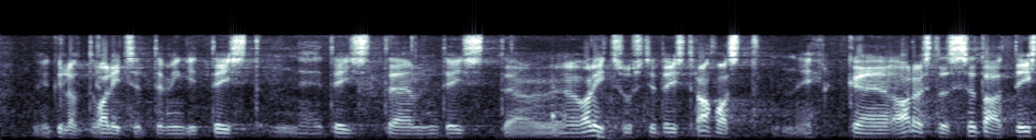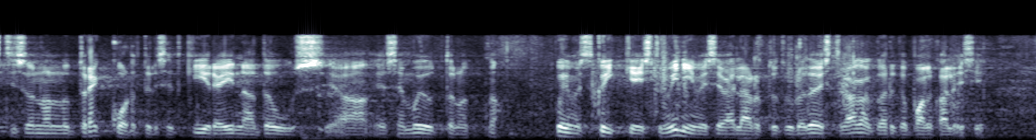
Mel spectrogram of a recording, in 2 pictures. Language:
Estonian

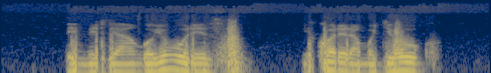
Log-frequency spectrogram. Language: Kinyarwanda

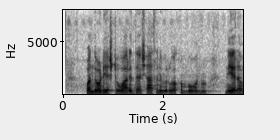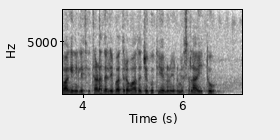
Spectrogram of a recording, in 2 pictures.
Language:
Kannada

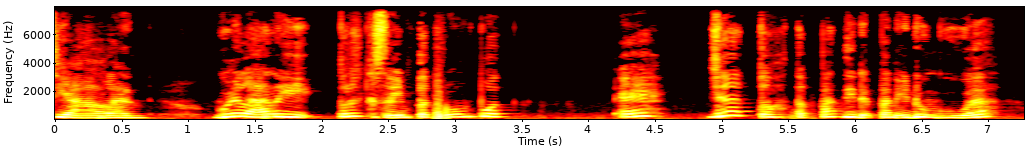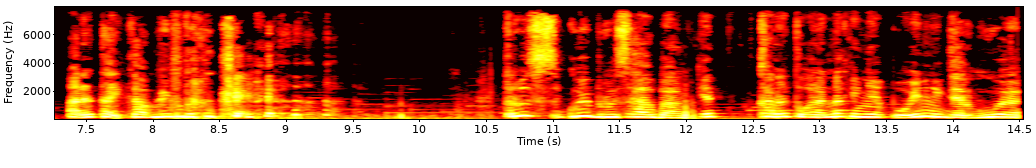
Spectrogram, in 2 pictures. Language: Indonesian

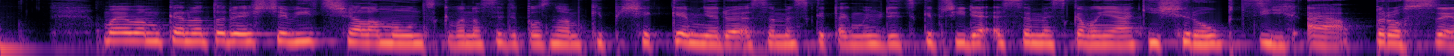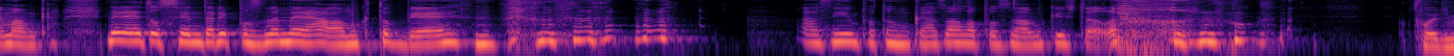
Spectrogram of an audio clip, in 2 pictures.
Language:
Czech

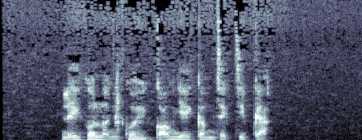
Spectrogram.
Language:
Cantonese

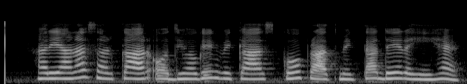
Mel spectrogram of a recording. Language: Hindi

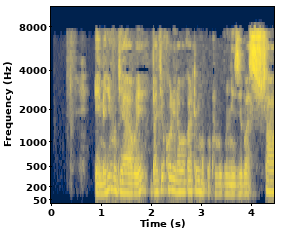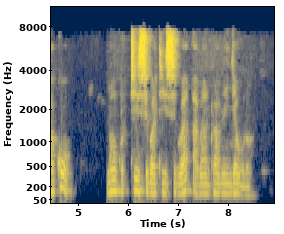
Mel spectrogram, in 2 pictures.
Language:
Ganda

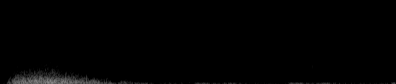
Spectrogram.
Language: Swedish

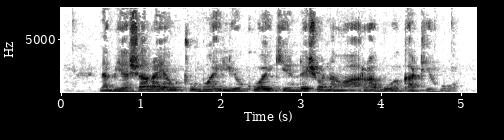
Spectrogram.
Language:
Swahili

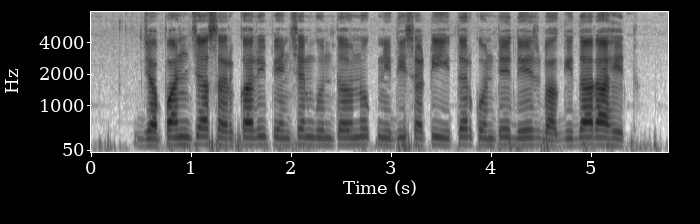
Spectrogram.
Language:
Marathi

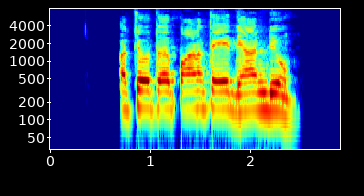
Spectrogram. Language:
Sindhi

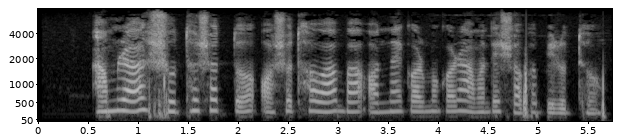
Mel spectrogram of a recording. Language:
Bangla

